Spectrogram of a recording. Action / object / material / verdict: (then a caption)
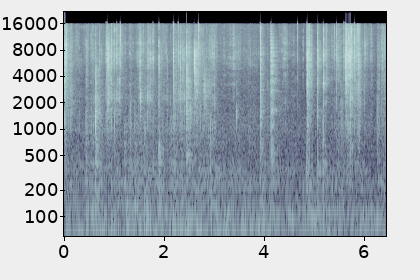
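scrape / gym chalk block (magnesium carbonate) / chalk / none. A single solid white palm-sized block of gym chalk (magnesium carbonate) is held in both hands and squeezed and crushed by fingers and thumbs over a pile of chalk powder. A steady stream of crisp, bright crunching and crumbling fills the clip, with sharper snaps standing out here and there. Each crunch dies away almost instantly.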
